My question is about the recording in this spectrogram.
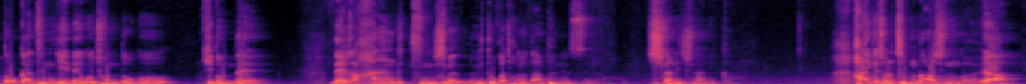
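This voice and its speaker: A young man preaching a sermon, telling his own story in a confessional, animated way and acting out quotes. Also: a little high.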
